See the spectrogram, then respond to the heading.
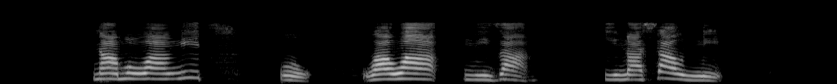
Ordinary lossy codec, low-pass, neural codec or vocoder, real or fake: AAC, 48 kbps; 7.2 kHz; codec, 44.1 kHz, 1.7 kbps, Pupu-Codec; fake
